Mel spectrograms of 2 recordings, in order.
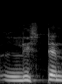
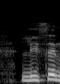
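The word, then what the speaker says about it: listen: लिसन, आप बचपन में मैं भी इसको लिस्टन पढ़ा करता था, लिस्टन सुनने के लिए, लेकिन ये लिसन होता है।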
